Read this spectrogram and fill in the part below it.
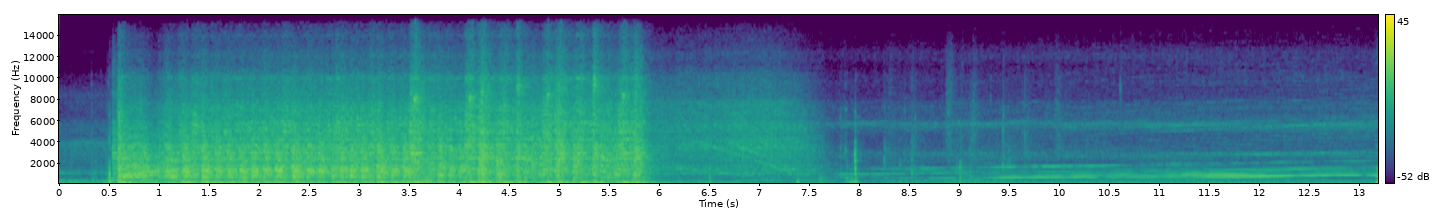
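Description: A VL Calais engine fitted with a Harrop 2300 blower cranks and fires, running loud and close for about five seconds before cutting out, followed by a faint rising whine and light clicks in the quiet.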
